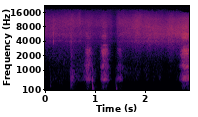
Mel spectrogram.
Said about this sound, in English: And often, as you can hear with me, and I don't only do it to encourage you, but often you start yawning.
